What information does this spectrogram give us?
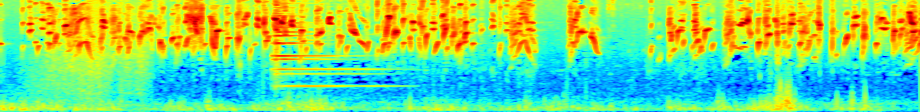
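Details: European goldfinch song for pet training: fast twittering and chattering phrases throughout, while a clear ringing chime-like tone sounds briefly near the three-second mark against low background noise.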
